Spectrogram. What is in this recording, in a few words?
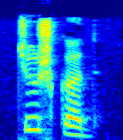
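"чышкӧд", Komi, female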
